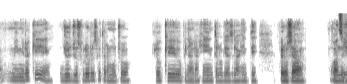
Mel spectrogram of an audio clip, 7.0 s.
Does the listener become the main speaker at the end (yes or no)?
yes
